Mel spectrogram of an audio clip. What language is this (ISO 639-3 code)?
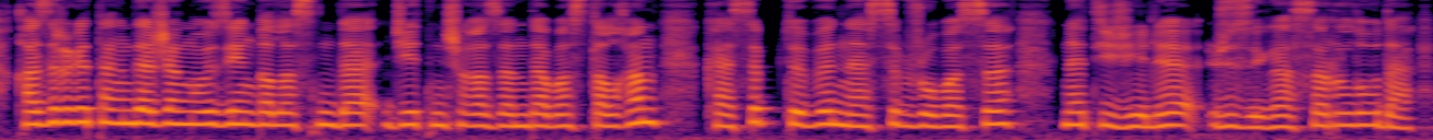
kaz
